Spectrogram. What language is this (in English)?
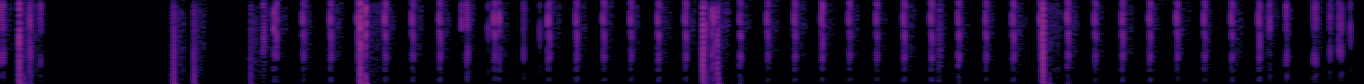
Bhojpuri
